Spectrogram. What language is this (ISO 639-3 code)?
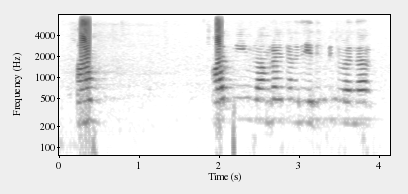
tam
